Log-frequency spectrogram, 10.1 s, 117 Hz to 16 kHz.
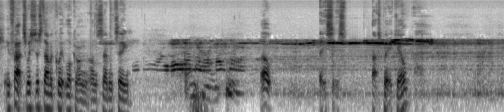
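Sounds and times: steady whistling tones: 2.0 - 10.0
voice over shortwave radio: 3.7 - 5.4, 6.3 - 8.6.

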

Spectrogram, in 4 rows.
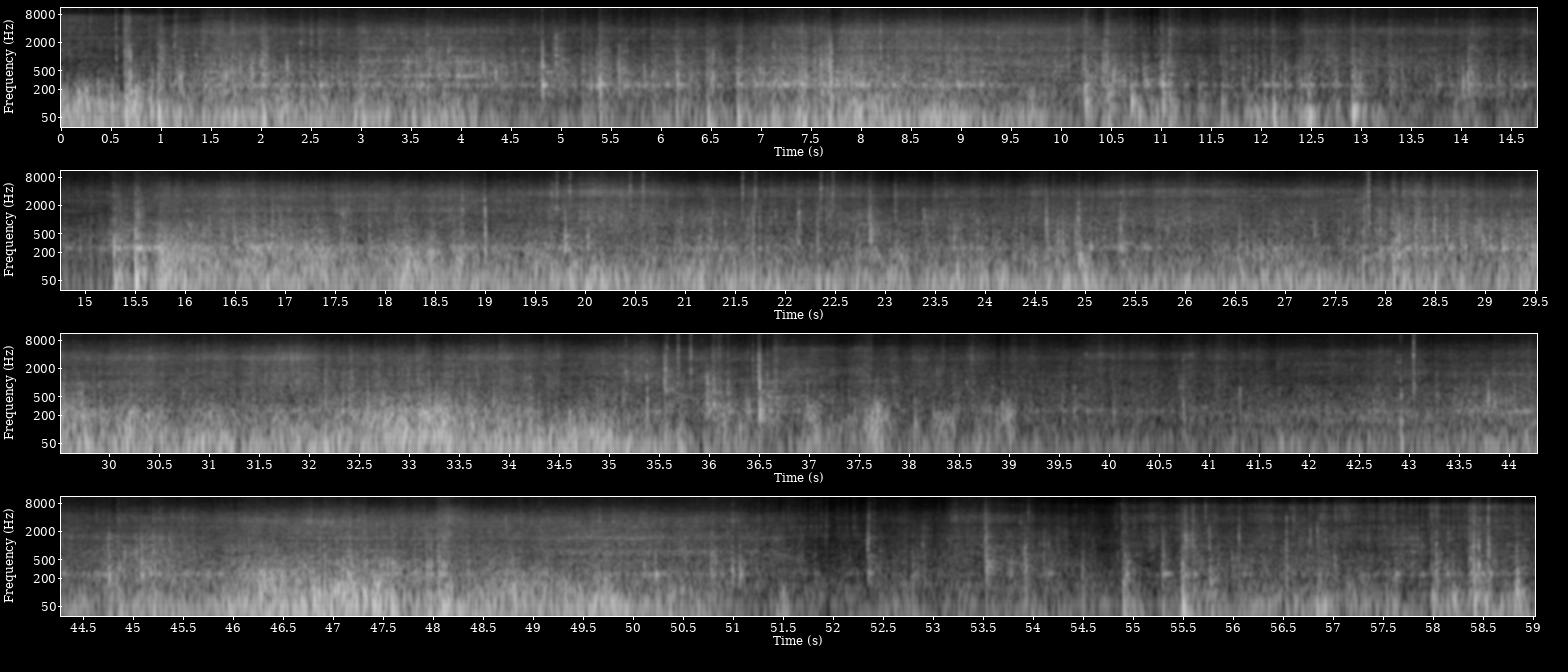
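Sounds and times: wind noise on microphone: 0.0 - 13.4, 15.1 - 51.9
bike tyres rolling through dry leaves: 0.0 - 59.0.

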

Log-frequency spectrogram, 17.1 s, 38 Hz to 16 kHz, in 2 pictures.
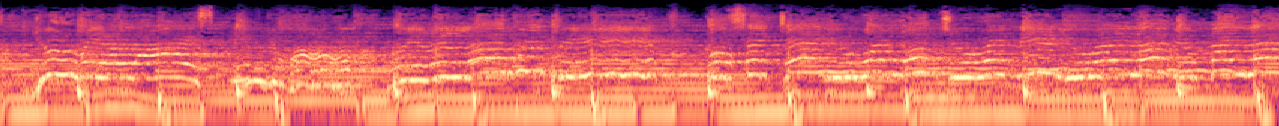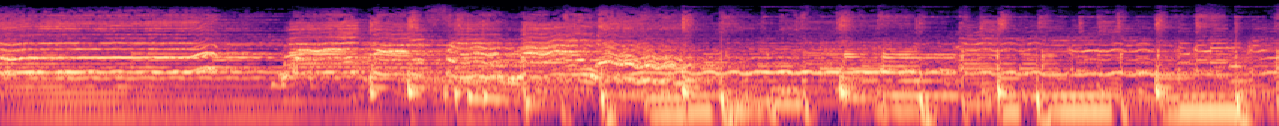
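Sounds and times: man singing pop song: 0.0 - 4.3
band with bass and drums: 0.0 - 17.0.

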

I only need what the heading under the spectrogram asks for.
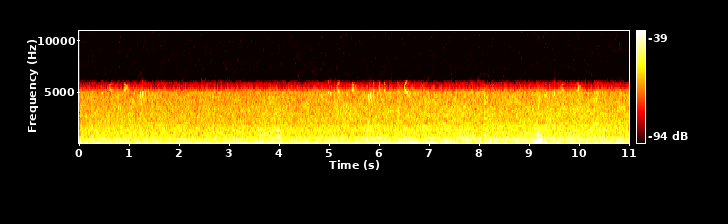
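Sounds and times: honey bees buzzing: 4.6 - 11.0.

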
